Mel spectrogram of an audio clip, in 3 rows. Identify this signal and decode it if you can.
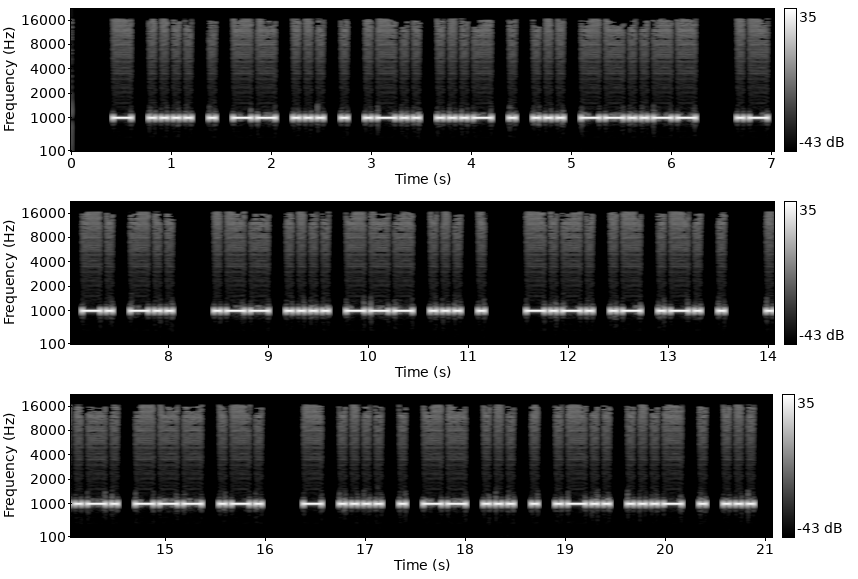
Morse code, heard as a keyed tone, about 20 wpm, 1000 Hz. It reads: THEMSELVES, AND WHOSE CARE FOR THEMSELVES
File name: qotdfiles / 20wpm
